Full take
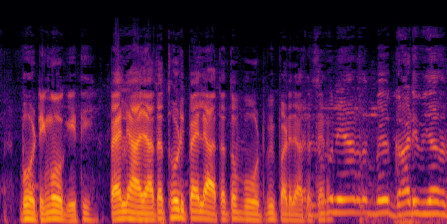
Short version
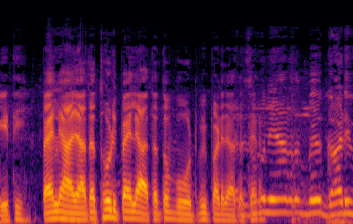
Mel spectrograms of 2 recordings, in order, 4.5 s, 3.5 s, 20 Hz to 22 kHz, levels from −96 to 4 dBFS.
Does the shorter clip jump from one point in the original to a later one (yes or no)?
no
